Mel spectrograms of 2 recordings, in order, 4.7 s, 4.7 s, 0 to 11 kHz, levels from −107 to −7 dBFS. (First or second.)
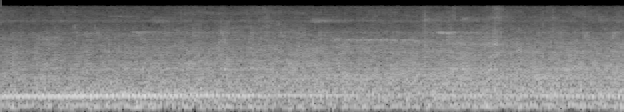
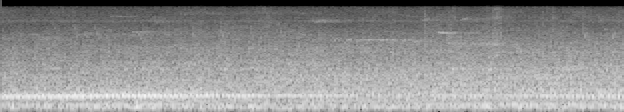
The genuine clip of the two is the second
